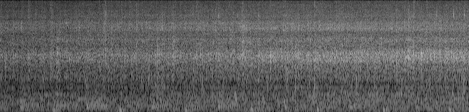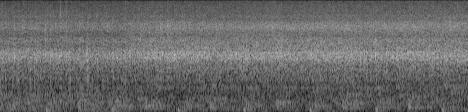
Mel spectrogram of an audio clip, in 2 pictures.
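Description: Raw pork belly slices sizzling in a dry nonstick frying pan with no oil added, the sizzle growing steadily louder as the pan heats. Background music plays underneath.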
